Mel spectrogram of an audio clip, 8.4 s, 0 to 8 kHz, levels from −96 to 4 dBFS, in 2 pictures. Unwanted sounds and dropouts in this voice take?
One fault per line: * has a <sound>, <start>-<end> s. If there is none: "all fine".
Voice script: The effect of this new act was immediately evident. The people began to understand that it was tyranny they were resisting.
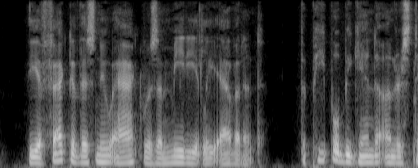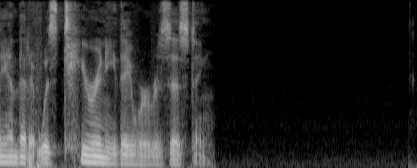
all fine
